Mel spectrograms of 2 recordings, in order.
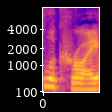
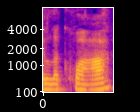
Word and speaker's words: LaCroix: by the way it's Lacroix I looked it up because it rhymes with enjoy that's on their website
